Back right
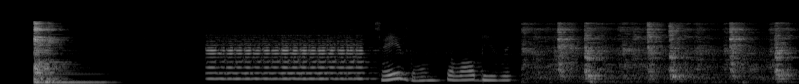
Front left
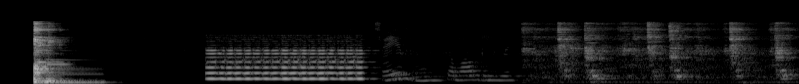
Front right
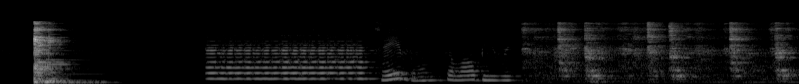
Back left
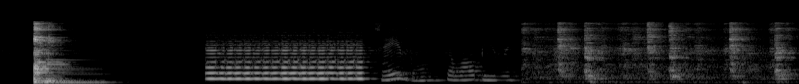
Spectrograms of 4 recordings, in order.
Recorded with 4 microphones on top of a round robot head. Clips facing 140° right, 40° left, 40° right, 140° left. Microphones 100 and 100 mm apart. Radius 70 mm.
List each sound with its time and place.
0.3 s a clunk: 70° left, 1.4 m
2.0 s a violin: 110° left, 0.9 m
3.8 s a woman speaking: 130° right, 1.9 m
5.2 s ticking: straight behind, 9.5 m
